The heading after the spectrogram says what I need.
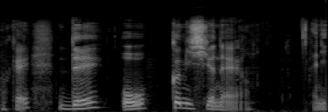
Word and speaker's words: hauts: And if you're a bit careful, you can hear that un haut commissionnaire and des hauts commissionnaires, well, clearly it is pronounced the same way. So you put the S at the end of both things here, okay, but then you don't pronounce them. So it will be phonetically almost the same, okay, in most of the cases.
